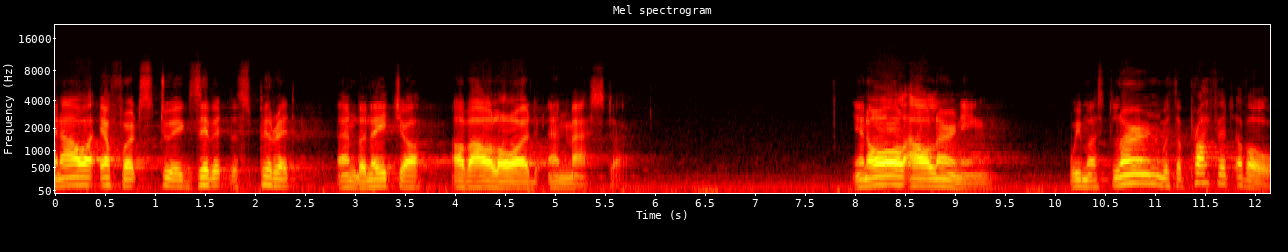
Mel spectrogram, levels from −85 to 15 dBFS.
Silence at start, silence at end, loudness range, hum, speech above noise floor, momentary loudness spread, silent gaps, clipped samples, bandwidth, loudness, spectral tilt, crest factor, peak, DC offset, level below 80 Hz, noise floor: 0 s; 0 s; 6 LU; none; 35 dB; 18 LU; none; under 0.1%; 7.2 kHz; -18 LUFS; -7 dB/octave; 16 dB; -4 dBFS; under 0.1%; -54 dBFS; -53 dBFS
